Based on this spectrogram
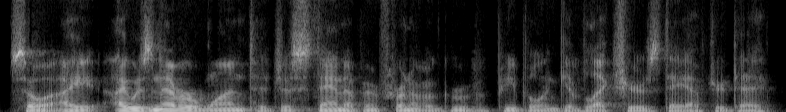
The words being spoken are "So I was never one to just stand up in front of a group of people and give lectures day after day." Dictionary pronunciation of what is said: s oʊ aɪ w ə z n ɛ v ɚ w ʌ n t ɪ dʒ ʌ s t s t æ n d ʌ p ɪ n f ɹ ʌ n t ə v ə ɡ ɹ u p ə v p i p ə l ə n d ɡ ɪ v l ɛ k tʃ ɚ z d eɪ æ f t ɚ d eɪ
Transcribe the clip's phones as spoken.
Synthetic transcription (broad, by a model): s oʊ aɪ w ə z n ɛ v ɚ w ʌ n t ɪ dʒ ʌ s t s t æ n d ʌ p ɪ n f ɹ ʌ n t ə v ə ɡ ɹ u p ə v p i p l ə n ɡ ɪ v l ɛ k tʃ ɚ z d eɪ æ f t ɚ d eɪ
